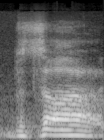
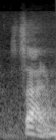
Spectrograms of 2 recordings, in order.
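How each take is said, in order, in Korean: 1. 서로 다른 자음 소리 두 개가 단어를 시작해요. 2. 된소리 자음 하나가 단어를 시작해요. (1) "이렇게 읽으면 안 돼요" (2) "뒤에 거를 된소리로 읽는 거예요"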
